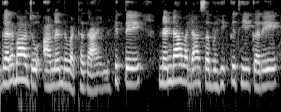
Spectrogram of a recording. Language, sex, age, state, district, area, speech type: Sindhi, female, 45-60, Gujarat, Surat, urban, spontaneous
